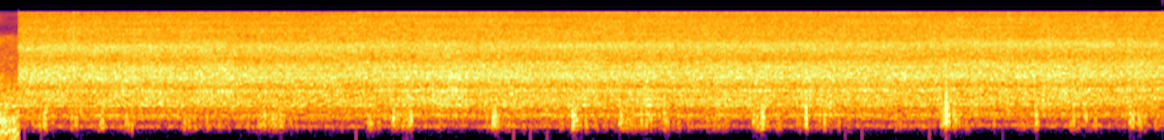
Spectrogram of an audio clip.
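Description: Steady background hiss with faint, irregular snips of large scissors cutting cotton cloth.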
